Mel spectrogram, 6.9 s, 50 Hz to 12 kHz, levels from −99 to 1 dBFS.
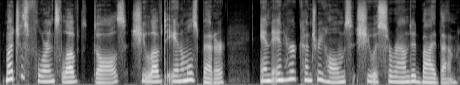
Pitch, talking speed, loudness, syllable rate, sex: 210 Hz, 165 wpm, -17 LUFS, 5.0 syllables/s, female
